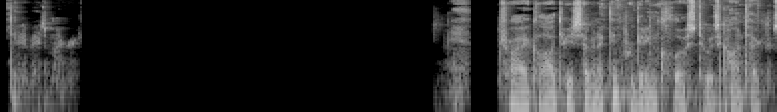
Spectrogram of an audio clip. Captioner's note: blank Audio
